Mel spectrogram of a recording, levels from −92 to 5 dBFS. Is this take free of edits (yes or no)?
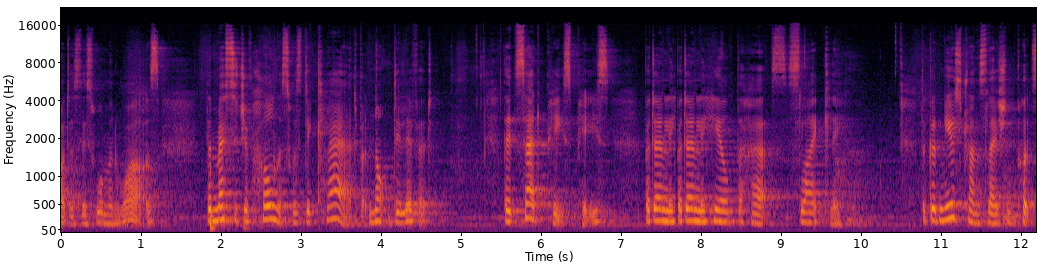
no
